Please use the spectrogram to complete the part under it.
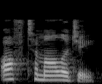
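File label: "ophthamology", English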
